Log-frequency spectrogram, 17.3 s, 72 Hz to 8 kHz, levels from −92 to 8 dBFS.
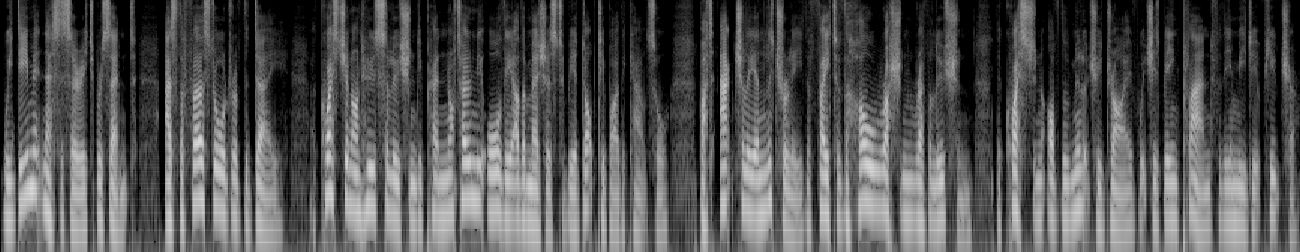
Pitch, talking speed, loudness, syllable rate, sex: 130 Hz, 195 wpm, -21 LUFS, 6.0 syllables/s, male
